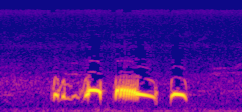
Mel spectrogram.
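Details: Calling spotted dove used as a decoy to stimulate wild birds. A single low, mellow phrase: stuttered opening notes, a rising coo, a long falling coo and one short final note.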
